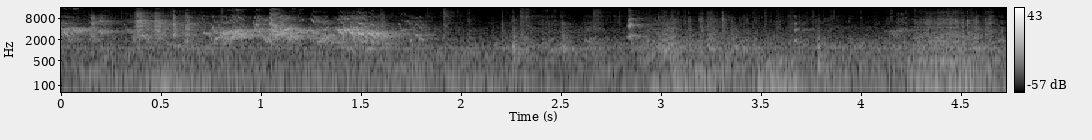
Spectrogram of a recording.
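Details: Budgerigars singing and chattering, a burst of loud scratchy chirps in the first two seconds, then quieter twittering with soft low thumps beneath.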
